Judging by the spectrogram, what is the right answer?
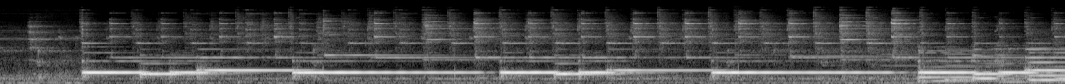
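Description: Live band starting a song: after a quiet moment, music begins about a second in with held melody notes over a fast, even pattern of high notes, and lower bass notes join near the end.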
